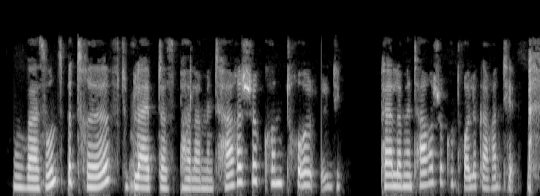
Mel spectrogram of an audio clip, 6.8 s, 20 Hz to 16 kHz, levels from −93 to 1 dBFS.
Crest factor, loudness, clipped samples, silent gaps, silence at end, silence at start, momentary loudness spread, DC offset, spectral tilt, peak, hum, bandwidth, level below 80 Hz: 16 dB; -17 LUFS; under 0.1%; none; 0 s; 0.15 s; 12 LU; under 0.1%; -5 dB/octave; -2 dBFS; none; 8 kHz; -60 dBFS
